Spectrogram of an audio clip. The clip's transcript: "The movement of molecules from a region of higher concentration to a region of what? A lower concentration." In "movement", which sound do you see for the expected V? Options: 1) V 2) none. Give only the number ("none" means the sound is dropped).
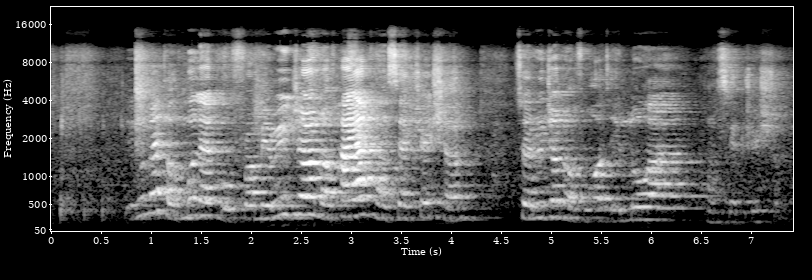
2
